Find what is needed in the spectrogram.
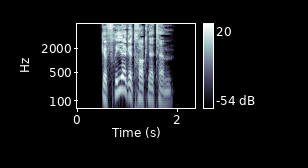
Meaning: strong dative masculine/neuter singular of gefriergetrocknet
- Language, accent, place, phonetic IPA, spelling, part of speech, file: German, Germany, Berlin, [ɡəˈfʁiːɐ̯ɡəˌtʁɔknətəm], gefriergetrocknetem, adjective, De-gefriergetrocknetem.ogg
